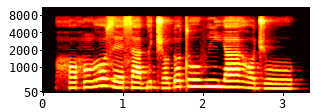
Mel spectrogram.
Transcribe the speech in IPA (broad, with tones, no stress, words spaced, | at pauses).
hɔ˨hɔ̃˧ ɣɔ˦zɛ˨sa˨ ɡə˦d͡ʒɔ˨l ɗɔ˦toː˦vĩ˦ jaː˦ ɣɔ˨d͡ʒoː˨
